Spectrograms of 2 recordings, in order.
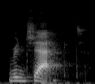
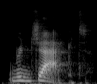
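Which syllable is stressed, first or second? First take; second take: second; second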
